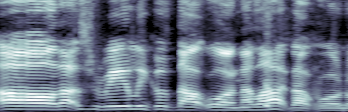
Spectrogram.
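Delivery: loud, heavily laid-on sarcastic tone. Right after telling Ellie a Christmas pun, praising it: sarcastic praise. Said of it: "That sounds so sarcastic".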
